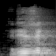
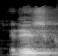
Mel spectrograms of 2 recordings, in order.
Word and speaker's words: رزق: الفاظ میں شامل ہے، رزق بول دیتے ہیں لوگ، رزق بولنا ہے۔ وقت، وقت بول جاتے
